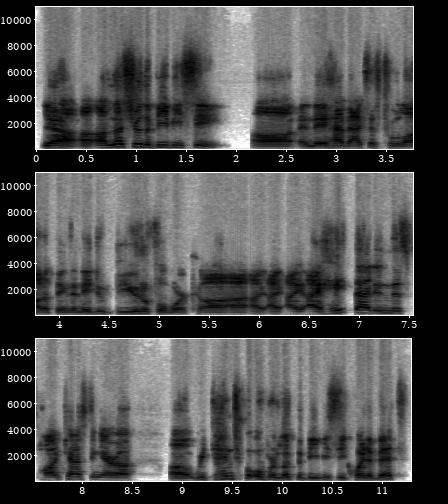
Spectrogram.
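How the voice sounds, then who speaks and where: A man's voice: on the high side, a little fast, no echo. A middle-aged man talking conversationally as a guest on a panel, reflective and hesitant, telling things through anecdotes. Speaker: guest writer and podcaster. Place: small bright home room. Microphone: video call, earbuds. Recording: dull, lo-fi video call audio.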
